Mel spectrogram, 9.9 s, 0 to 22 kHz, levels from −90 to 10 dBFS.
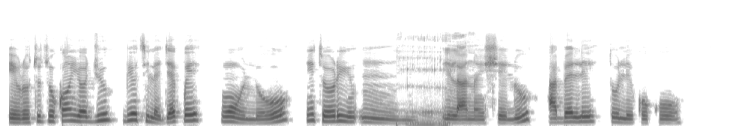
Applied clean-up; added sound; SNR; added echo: none; Burping, eructation; 15 dB; none.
